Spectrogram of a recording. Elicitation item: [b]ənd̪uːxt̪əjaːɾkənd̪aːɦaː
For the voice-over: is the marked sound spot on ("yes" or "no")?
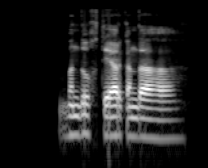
yes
